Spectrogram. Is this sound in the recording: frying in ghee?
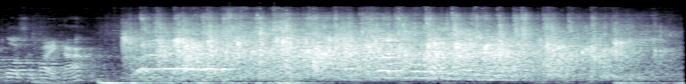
no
